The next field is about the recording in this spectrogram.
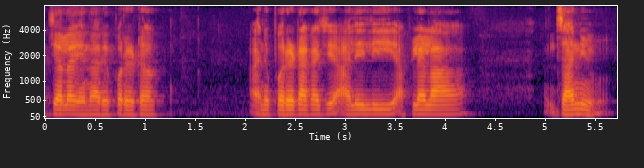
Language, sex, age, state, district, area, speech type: Marathi, male, 30-45, Maharashtra, Akola, urban, spontaneous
